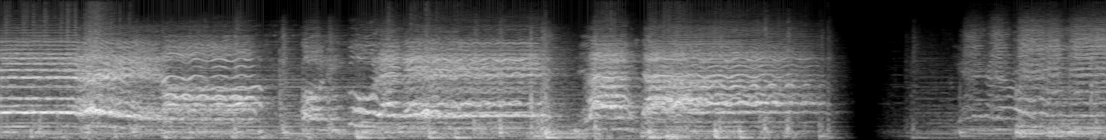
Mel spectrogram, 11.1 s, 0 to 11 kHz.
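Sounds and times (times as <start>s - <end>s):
male chorus singing in harmony: 0.0s - 8.4s, 9.6s - 11.0s
guitar accompaniment: 8.9s - 11.0s.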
